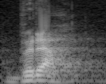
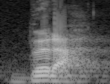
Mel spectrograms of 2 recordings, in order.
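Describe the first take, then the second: Both takes have the same delivery.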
